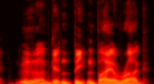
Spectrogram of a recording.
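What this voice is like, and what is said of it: Impression of cartoon genie voice. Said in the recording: “This is my impression ... The original genie ... From the original Aladdin.”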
